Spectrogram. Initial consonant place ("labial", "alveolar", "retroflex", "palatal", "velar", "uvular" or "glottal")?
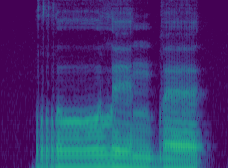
alveolar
